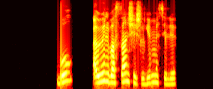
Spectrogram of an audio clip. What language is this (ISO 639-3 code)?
kaz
